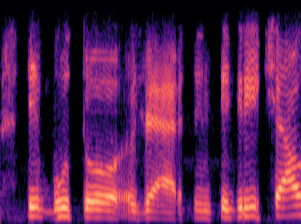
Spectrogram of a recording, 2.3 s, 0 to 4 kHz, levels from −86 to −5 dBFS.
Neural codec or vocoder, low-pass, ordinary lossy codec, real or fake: codec, 16 kHz, 16 kbps, FunCodec, trained on LibriTTS, 50 frames a second; 3.6 kHz; Opus, 32 kbps; fake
